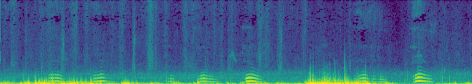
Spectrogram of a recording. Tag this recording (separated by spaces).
bird birds birdsong field-recording nature owl spring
